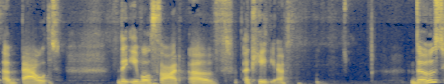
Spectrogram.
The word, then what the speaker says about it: acedia: So anyways, this isn't that, the start of that series, but I am talking about one of them, which is listlessness, better known as Acadia or Achadia or Acedia. I prefer the pronunciation Acadia, but so John Cashin learns about the eight evil thoughts from Evagrius, who's his elder.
